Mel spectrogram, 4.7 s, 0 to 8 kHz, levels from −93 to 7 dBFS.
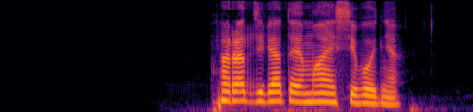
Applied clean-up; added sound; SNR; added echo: neural mask model DeepFilterNet 3.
